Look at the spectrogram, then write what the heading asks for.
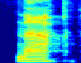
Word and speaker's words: Knapp: And we've got Keith Knapp, K is silent, so Keith Knapp.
